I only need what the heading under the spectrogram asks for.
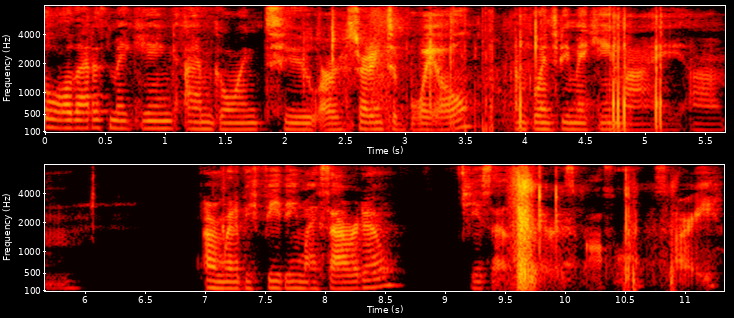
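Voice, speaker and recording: Noticeable background noise sits behind a quiet woman with a very deep, low pitch and fairly even intonation. She moves at a fairly slow pace with long, frequent pauses. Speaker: lifestyle vlogger and yoga instructor. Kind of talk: vlog narration. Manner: quiet, hushed; casual with fillers.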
